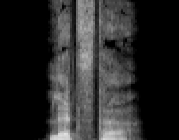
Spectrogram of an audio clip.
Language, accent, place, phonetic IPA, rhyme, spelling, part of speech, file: German, Germany, Berlin, [ˈlɛt͡stɐ], -ɛt͡stɐ, Letzter, noun, De-Letzter.ogg
- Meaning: 1. the last one (male or of unspecified gender) 2. inflection of Letzte: strong genitive/dative singular 3. inflection of Letzte: strong genitive plural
